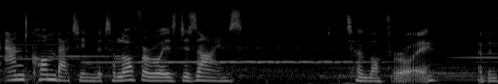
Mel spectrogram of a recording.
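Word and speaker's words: Telophoroi: Telophoroy.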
